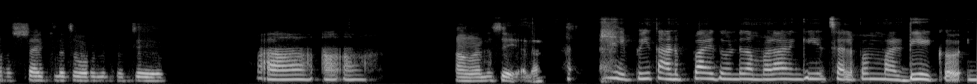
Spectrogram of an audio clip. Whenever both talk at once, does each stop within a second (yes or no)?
yes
